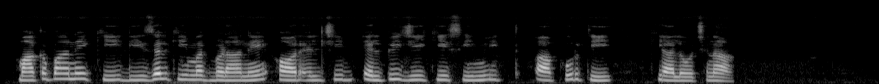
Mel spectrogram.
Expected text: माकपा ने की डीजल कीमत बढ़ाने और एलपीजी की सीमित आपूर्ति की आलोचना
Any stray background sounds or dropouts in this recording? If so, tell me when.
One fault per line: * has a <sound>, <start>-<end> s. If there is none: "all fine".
all fine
